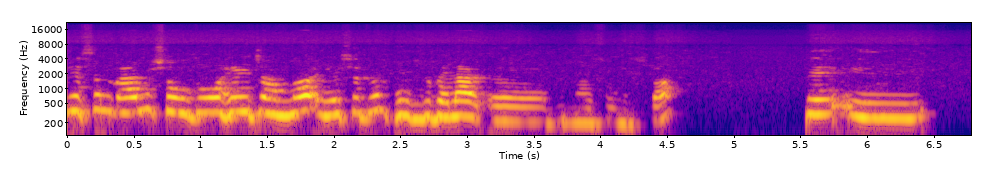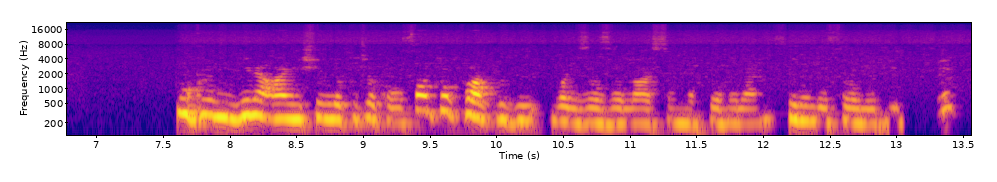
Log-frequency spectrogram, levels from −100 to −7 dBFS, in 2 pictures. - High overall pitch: Yes, very high, 255 Hz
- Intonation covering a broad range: Yes, wide, 6.6 semitones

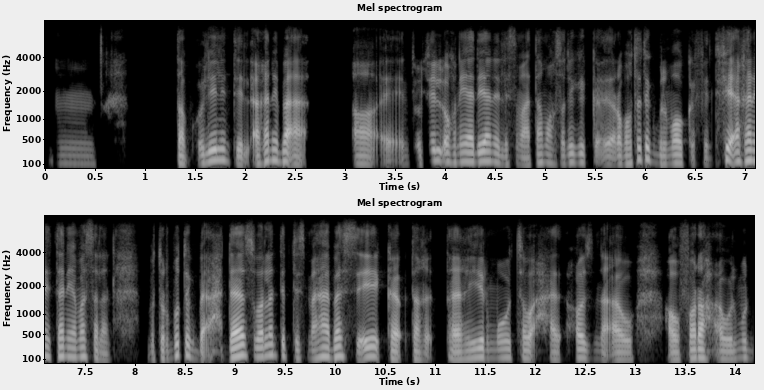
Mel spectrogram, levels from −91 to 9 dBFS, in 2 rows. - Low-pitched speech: Yes, low, 125 Hz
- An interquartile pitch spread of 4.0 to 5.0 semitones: Yes, average, 4.3 semitones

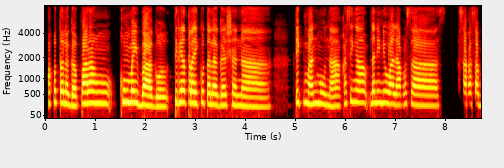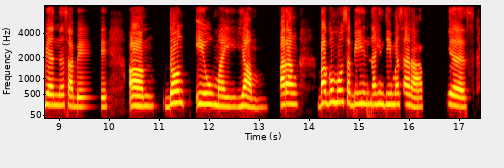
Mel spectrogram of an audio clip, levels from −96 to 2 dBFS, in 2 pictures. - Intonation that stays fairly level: No, average, 3.6 semitones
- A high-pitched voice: Yes, very high, 260 Hz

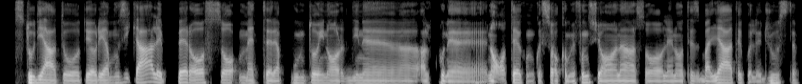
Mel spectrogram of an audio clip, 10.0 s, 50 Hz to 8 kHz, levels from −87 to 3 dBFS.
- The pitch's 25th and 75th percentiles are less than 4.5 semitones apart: Yes, narrow, 2.6 semitones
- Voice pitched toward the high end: No, very low, 95 Hz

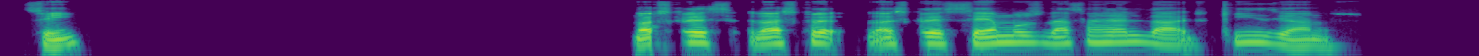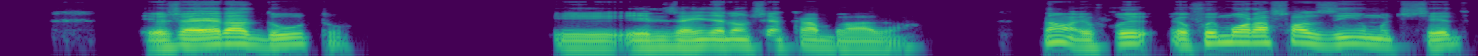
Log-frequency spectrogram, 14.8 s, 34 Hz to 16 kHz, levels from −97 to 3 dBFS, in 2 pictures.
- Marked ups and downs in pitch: Yes, wide, 5.7 semitones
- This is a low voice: Yes, low, 125 Hz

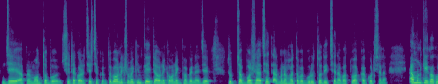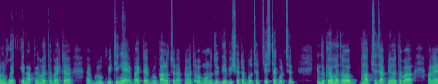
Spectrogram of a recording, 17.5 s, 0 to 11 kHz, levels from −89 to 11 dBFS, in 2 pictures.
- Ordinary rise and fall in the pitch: Yes, average, 3.2 semitones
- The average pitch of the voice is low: No, medium, 160 Hz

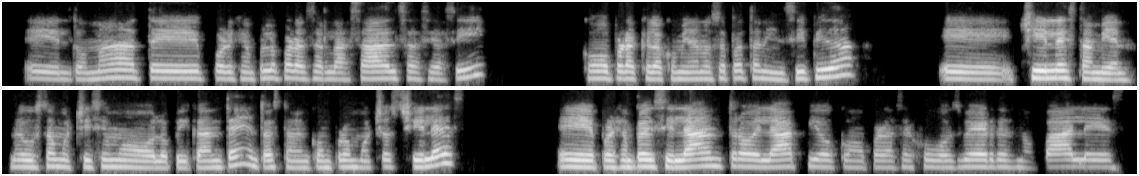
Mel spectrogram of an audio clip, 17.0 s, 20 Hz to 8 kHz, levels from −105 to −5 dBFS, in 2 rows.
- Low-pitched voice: No, high, 200 Hz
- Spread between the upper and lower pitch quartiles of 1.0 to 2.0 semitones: Yes, narrow, 1.5 semitones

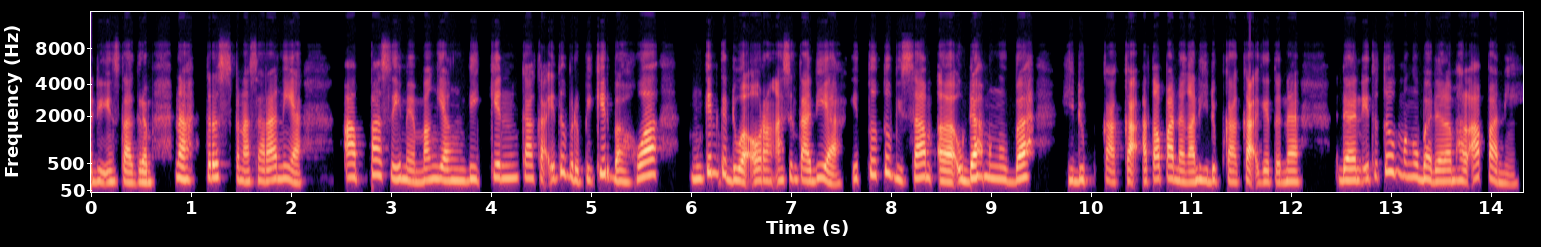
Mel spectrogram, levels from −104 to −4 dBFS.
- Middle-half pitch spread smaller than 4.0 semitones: No, average, 4.3 semitones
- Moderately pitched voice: No, high, 205 Hz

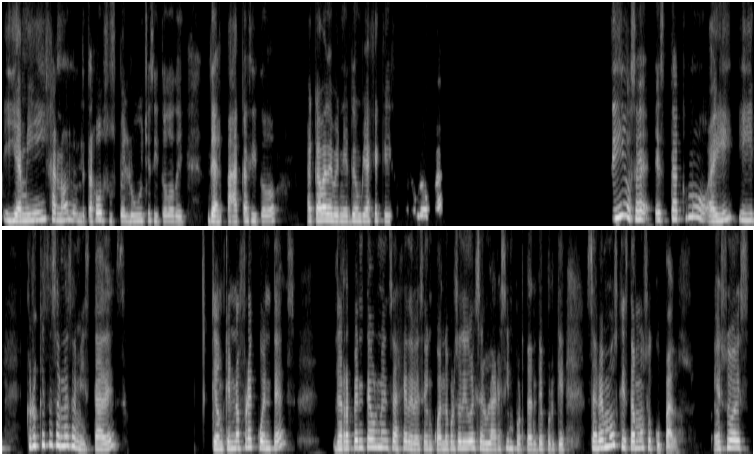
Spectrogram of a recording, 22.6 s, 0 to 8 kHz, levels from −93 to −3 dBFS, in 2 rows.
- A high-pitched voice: Yes, high, 235 Hz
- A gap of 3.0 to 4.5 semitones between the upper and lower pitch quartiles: Yes, average, 3.5 semitones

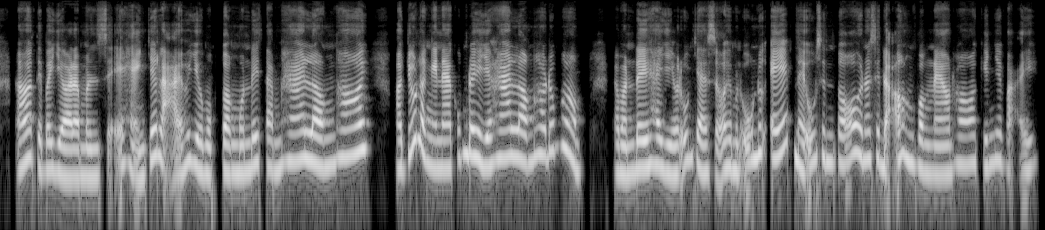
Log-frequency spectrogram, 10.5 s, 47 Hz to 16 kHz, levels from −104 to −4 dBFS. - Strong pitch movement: No, average, 4.7 semitones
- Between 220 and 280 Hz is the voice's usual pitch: Yes, very high, 250 Hz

